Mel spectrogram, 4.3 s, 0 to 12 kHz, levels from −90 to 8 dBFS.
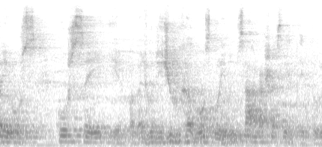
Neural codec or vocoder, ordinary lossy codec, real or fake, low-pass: none; AAC, 64 kbps; real; 10.8 kHz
